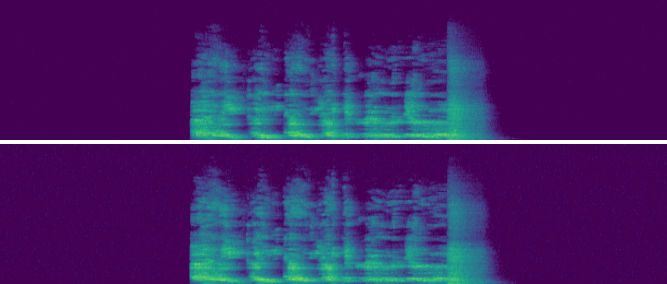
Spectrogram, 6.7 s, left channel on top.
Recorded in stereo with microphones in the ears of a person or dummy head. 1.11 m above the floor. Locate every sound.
1.9 s a shout: 35° right (ahead or behind), 1.2 m; by 4.7 s 50° left (ahead or behind), 0.7 m
4.5 s a snare drum: 20° left (ahead or behind), 1.4 m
